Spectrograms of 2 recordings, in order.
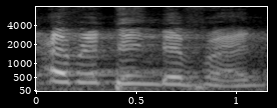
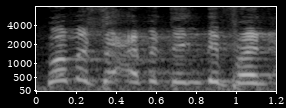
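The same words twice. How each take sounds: First: EVERYTHING said deliberately, pitch falling; stress on EVERYTHING. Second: Said in the usual way. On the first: Shown as a demonstration. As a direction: repeat with weight on "everything".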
